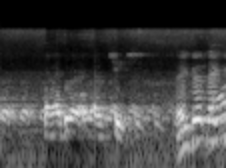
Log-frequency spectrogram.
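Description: A voice speaking over a phone call, the phone's speaker held up to a microphone, sounding thin with little bass.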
